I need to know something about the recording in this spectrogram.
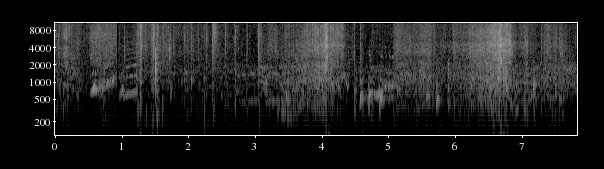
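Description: A turkey puffs and rustles its feathers.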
